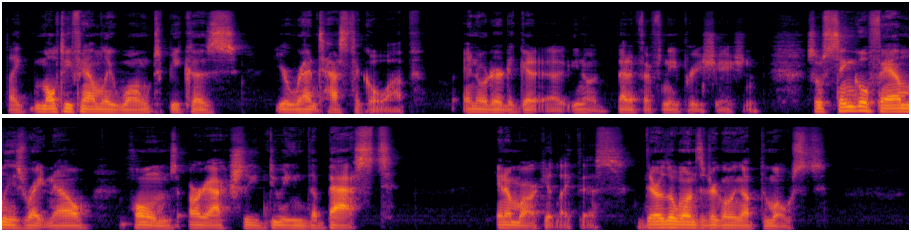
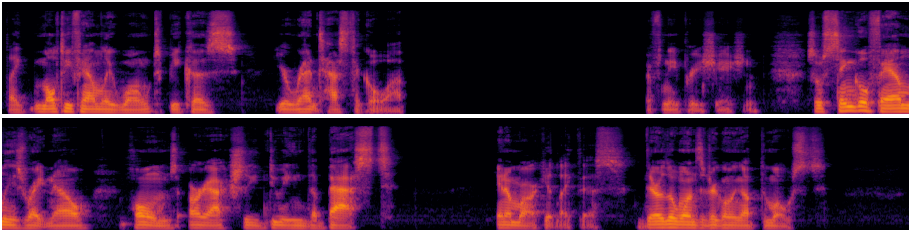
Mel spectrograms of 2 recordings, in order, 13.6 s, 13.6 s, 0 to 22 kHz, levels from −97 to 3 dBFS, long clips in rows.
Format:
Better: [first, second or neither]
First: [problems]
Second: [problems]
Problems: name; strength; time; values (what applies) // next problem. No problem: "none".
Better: first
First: none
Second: audio cutting out; at 3 s for 2 s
